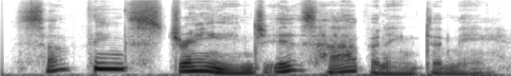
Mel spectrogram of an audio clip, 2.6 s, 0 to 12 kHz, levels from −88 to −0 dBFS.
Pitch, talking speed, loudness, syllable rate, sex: 130 Hz, 140 wpm, -17 LUFS, 4.6 syllables/s, male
